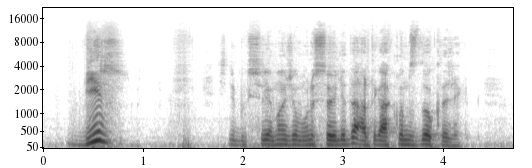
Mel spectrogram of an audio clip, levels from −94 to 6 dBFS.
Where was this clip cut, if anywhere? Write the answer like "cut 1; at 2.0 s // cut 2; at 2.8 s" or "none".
none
